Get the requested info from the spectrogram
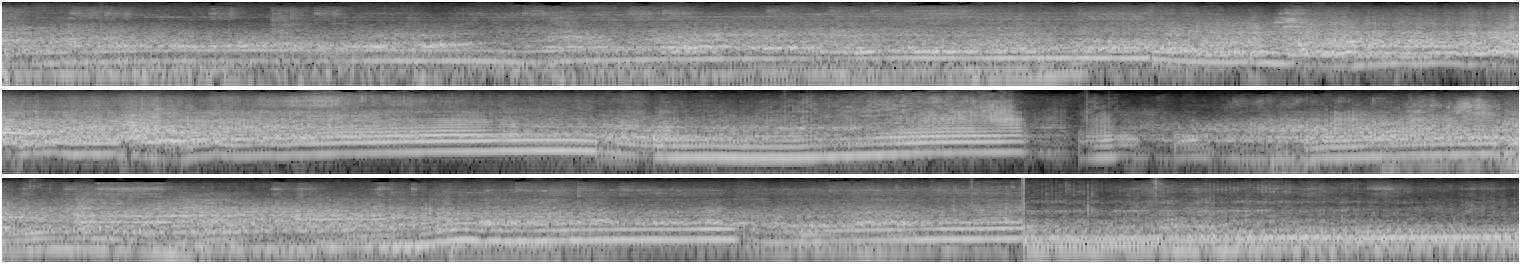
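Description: A drift car's engine revving up and down hard as it slides, its tyres squealing, with a brief sharp drop in revs a little before ten seconds in. Near the end the engine note turns steadier.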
